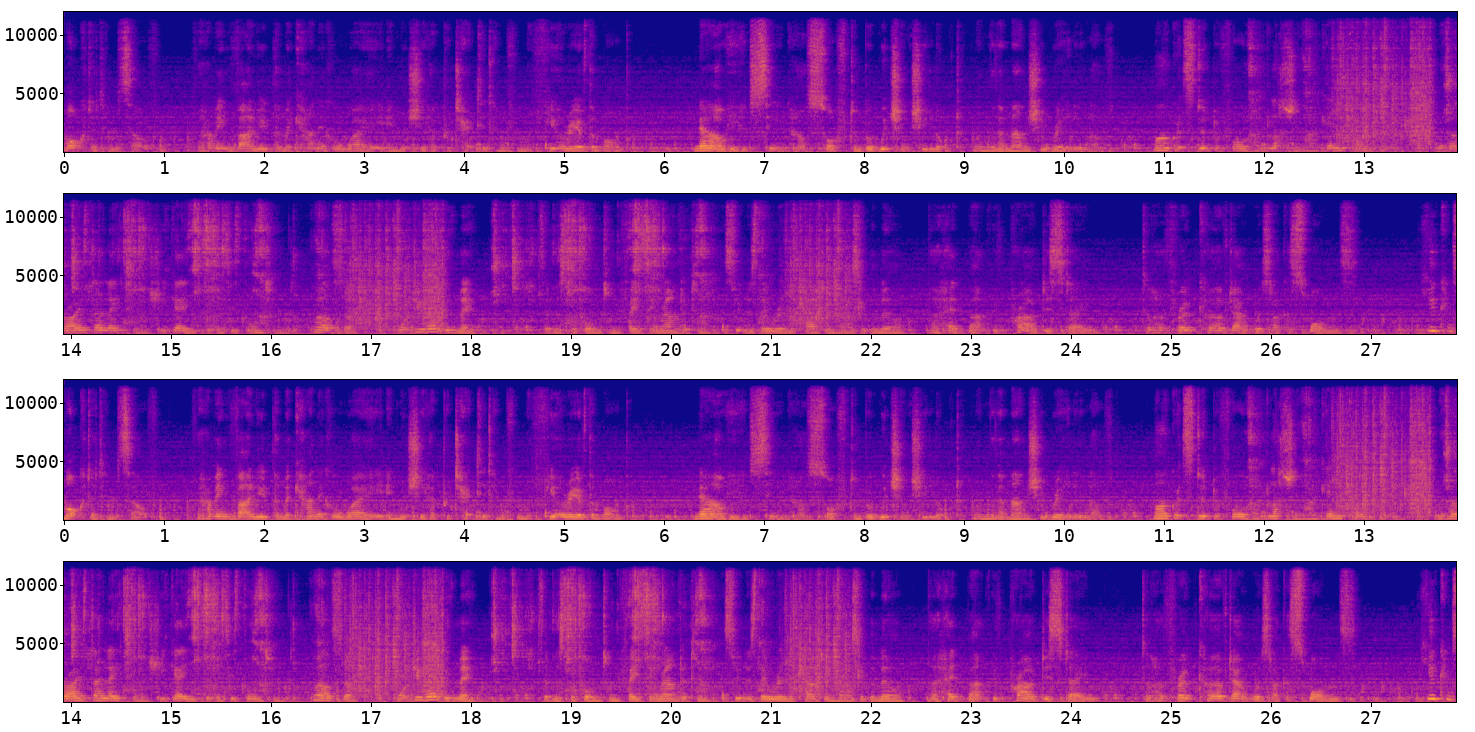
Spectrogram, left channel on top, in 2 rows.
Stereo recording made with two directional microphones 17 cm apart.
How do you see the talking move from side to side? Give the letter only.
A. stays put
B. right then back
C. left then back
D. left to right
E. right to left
C.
